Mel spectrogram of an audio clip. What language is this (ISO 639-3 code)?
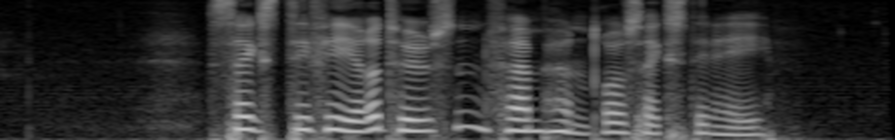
nor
